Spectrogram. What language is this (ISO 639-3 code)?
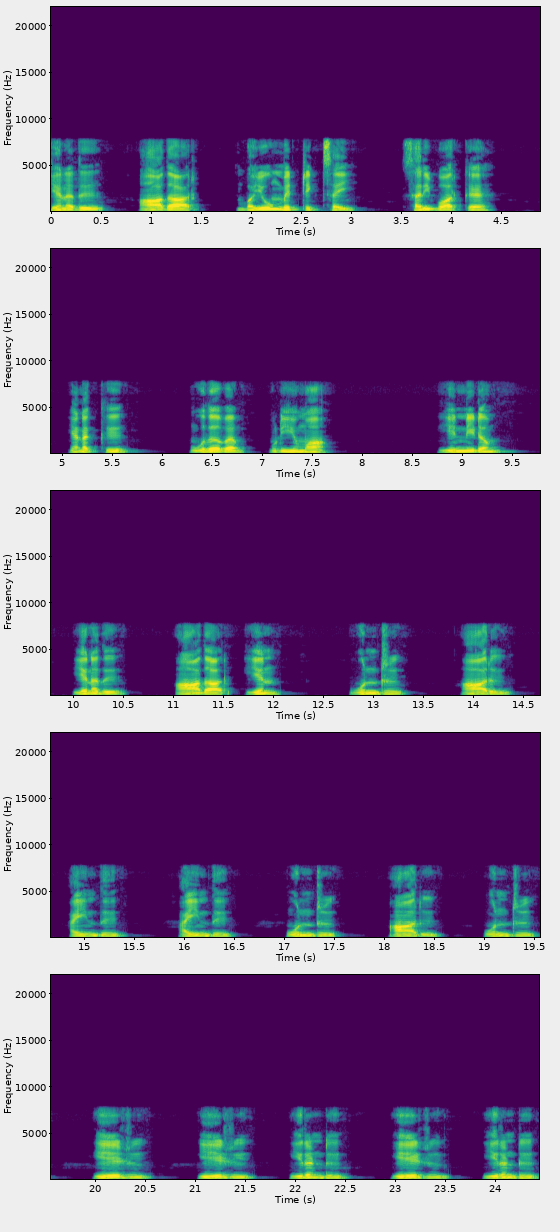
tam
